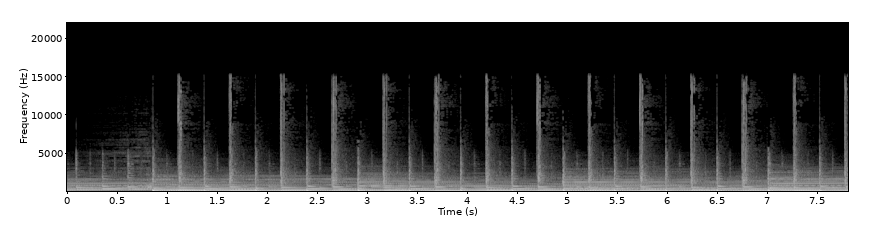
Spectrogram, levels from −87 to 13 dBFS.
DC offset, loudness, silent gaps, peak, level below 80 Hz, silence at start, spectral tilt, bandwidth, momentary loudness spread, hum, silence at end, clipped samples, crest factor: under 0.1%; -15 LUFS; none; -2 dBFS; -20 dBFS; 0 s; -7 dB/octave; 15.5 kHz; 4 LU; none; 0 s; under 0.1%; 12 dB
